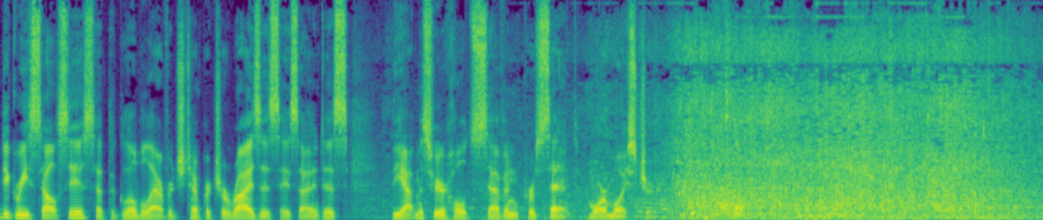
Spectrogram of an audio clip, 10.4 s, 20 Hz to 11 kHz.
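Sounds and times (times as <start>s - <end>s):
speech: 0.0s - 7.8s
floodwater rushing through city streets in Opole Poland: 4.7s - 10.4s.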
